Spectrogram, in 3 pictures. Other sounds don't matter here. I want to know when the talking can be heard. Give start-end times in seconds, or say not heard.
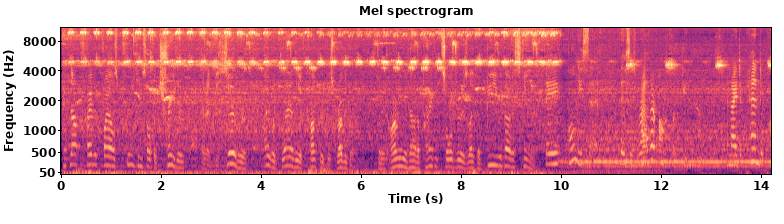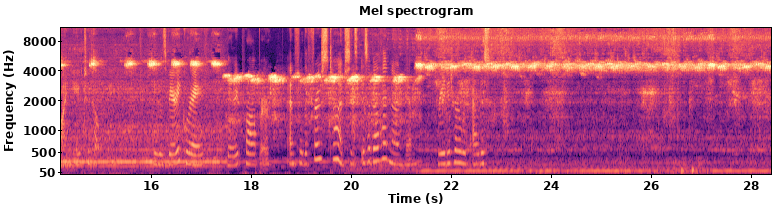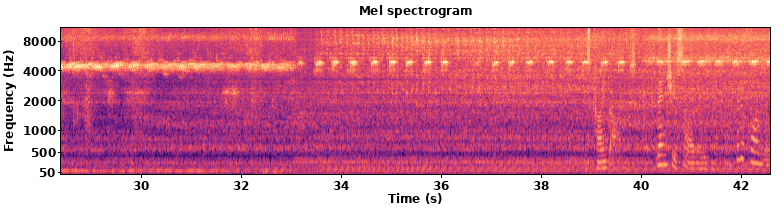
0.0-22.8, 38.9-42.5.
